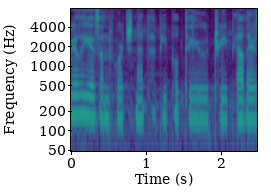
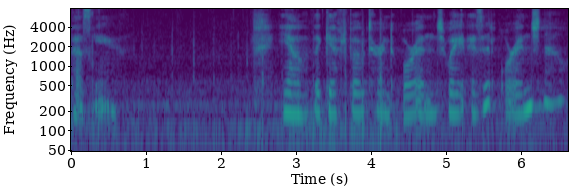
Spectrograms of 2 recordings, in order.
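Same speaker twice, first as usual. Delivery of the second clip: whispering; 7 dB quieter than usual. Acted. ASMR whisper.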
